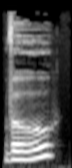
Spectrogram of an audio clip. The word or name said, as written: vove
